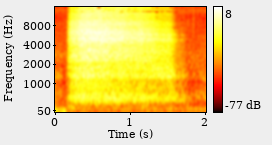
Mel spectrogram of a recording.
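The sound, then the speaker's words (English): A slow, deep breath drawn in through the nose or mouth, one long airy inhale lasting about a second and a half that swells quickly and then holds steady before fading, with no talking. “And I want you to breathe in for 5 seconds.”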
